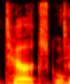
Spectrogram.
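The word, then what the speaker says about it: Tarik Skubal: Tarek Skubal? How do you pronounce his first name? – Yeah, I think it's Tarek Skubal.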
